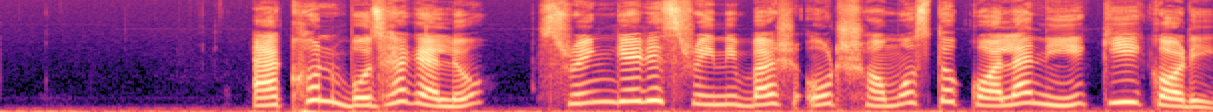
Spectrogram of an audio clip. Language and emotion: Bengali, neutral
